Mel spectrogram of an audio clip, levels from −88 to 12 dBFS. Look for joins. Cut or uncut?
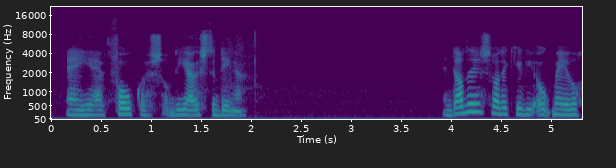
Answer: uncut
